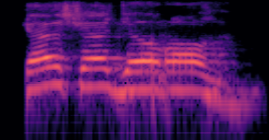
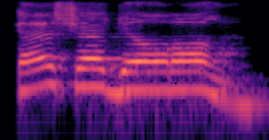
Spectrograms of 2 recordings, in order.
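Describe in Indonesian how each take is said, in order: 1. Kata ini berakhir dengan bunyi h. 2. Kata ini berakhir dengan bunyi h.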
